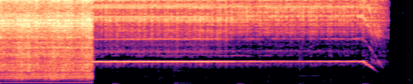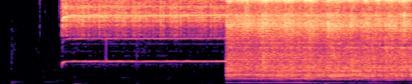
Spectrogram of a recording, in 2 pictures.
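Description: Mixer grinder motor running at max speed, grinding fennel seeds in the small chutney jar, a dense grinding noise with a steady low hum. About a second in it cuts out abruptly. A quieter steady high whine with soft regular beats follows, dips in pitch and stops briefly near the middle, then returns. The grinding noise comes back near the end.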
